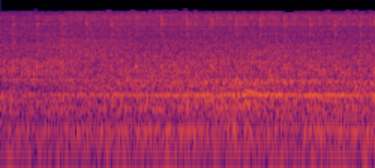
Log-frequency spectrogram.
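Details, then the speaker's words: Engine restarted after restoration with good oil pressure, smoking as oil on hot parts burns off: steady idle with a faint, quick light tick; the owner suspects a hydraulic lifter that has lost its prime. "on entend un petit claquement quand même donc je pense que depuis hier j'ai un petit poussoir un poussoir qui doit être désamorcé"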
